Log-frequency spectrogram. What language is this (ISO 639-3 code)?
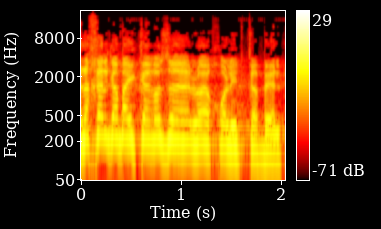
heb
